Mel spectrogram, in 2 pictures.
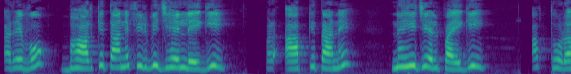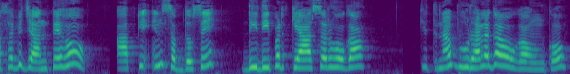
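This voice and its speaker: A woman's voice: very high voice, normal speed, fairly bright tone. A woman voicing a young, caring daughter-in-law in a cartoon, speaking earnestly and reassuringly. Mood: pleading. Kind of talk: cartoon voice acting.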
